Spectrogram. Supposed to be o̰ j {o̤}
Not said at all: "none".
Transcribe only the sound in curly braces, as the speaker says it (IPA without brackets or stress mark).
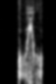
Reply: o̤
